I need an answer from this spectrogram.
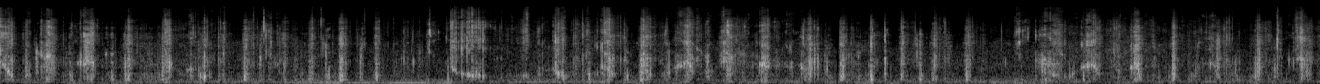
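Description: Close-miked crunching and chewing of crispy fried pork belly: a dense, irregular run of crisp crackles as the crackling skin breaks between the teeth.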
